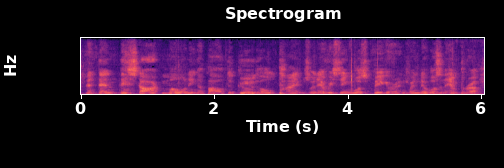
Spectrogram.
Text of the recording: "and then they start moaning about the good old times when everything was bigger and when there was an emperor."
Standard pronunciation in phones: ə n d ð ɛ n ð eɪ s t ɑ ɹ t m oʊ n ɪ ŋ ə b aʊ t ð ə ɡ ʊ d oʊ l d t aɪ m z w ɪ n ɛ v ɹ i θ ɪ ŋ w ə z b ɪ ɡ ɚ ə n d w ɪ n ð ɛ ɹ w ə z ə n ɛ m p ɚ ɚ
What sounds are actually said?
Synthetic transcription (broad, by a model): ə n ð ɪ n ð eɪ s t ɑ ɹ t m oʊ n ɪ ŋ ə b aʊ t ð ə ɡ ʊ d oʊ l d t aɪ m z w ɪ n ɛ v ɹ i θ ɪ ŋ w ə z b ɪ ɡ ɚ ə n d w ɪ n ð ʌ ɹ w ə z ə n ɛ m p ɚ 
